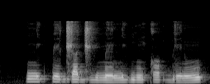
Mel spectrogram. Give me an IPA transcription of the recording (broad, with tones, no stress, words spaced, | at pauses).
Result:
ni˦k͡pe˦d͡ʒa˦˨ d͡ʒi˨mɛ̃˨ni˧ bũ˨ kɔ˧ɡ͡be˨ ɾũ˨˦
